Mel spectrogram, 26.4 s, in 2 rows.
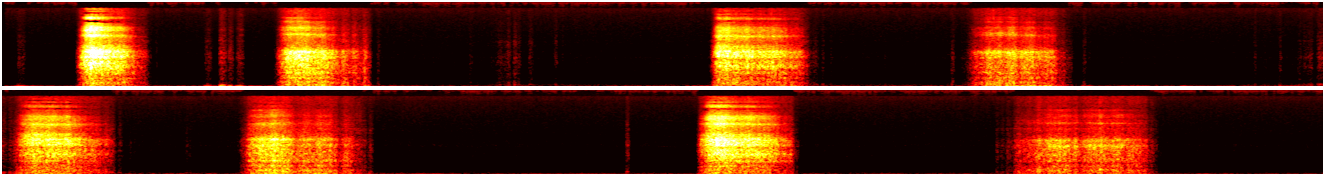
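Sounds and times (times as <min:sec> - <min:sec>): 
sleeping breath: 0:00.8 - 0:01.5, 0:02.8 - 0:03.8, 0:07.1 - 0:08.2, 0:09.5 - 0:10.8, 0:13.2 - 0:14.4, 0:15.6 - 0:17.0, 0:20.2 - 0:21.2, 0:23.2 - 0:24.8.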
